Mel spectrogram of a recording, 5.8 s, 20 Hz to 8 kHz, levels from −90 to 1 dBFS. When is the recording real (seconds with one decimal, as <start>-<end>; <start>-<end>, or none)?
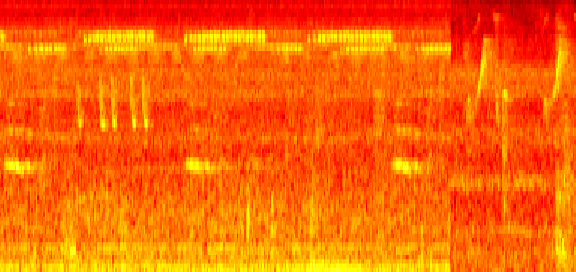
0.0-3.8

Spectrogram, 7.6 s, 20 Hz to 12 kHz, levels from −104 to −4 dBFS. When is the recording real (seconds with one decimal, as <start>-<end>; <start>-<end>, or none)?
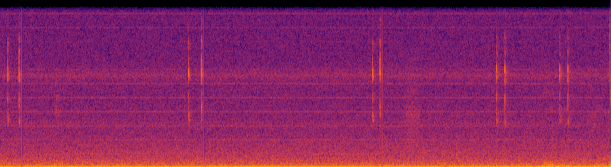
0.0-7.6

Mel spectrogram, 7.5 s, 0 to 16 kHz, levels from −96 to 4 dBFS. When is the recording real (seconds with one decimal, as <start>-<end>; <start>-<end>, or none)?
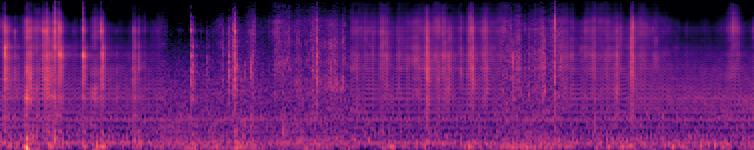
1.6-3.5; 5.0-5.6

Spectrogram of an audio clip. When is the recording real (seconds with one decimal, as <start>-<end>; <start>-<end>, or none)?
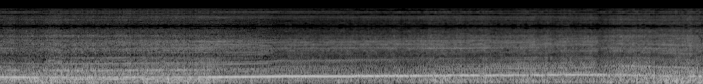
0.0-2.8

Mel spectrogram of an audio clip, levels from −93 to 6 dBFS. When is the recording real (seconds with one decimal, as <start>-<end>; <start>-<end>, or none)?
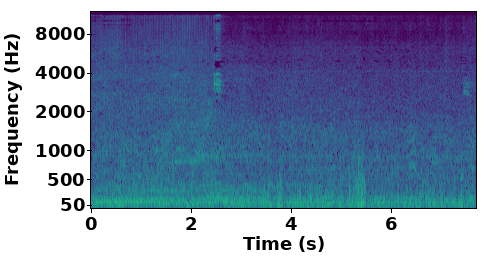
0.0-7.7

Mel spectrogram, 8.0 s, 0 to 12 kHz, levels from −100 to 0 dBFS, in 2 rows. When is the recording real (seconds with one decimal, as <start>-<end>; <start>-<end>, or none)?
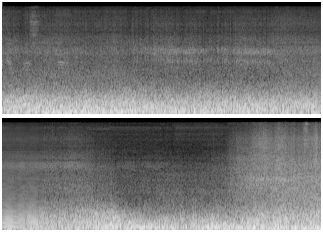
0.0-3.9; 4.5-8.0

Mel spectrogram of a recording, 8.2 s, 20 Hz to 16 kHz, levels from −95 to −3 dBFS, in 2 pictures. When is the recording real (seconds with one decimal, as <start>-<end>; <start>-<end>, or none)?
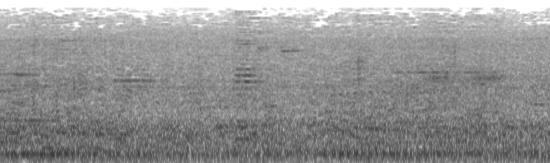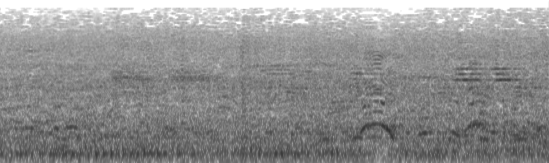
3.8-4.4; 5.0-8.2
